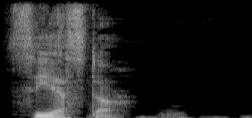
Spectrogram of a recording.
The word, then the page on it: siesta: Australian English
